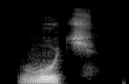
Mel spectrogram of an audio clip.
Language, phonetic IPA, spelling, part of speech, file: Polish, [wut͡ɕ], łódź, noun, Pl-łódź.ogg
